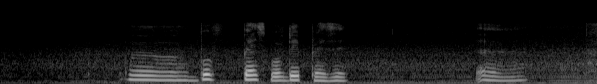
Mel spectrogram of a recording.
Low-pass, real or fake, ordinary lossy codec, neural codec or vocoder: 7.2 kHz; real; none; none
